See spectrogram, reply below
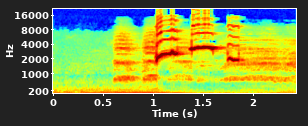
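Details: Three pure whistled notes from an orange-headed thrush, played as a lure for a kept bird: rising, then level, then falling, over a faint rooster crow and a low steady hum.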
